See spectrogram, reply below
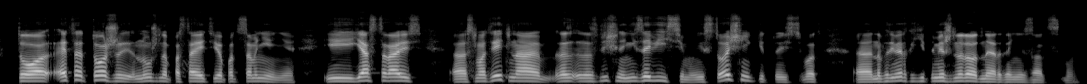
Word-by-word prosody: то 155 0 +6
это 200 +3 +2
тоже 150 - 0
нужно 150 +2 -4
поставить 140 0 0
ее 140 - 0
под 145 -3 -7
сомнение. 120 -8 -6 0.2
И 140 - -5
я 150 +4 +5
стараюсь, 175 -2 +3 0.3
а, 125 +1 0
смотреть 160 - 0
на 155 -3 +4
раз 155 +1 0
различные 150 +3 -4
независимые 160 -9 -3
источники. 185 - -2
То 115 - -11
есть 110 -1 -10
вот, 125 +1 -5 0.4
э, 120 0 +2
например, 150 +6 -1
какие-то 155 +1 -11
международные 155 -3 +3
организации. 110 -5 -7
150 Hz, 145 wpm, -23 LUFS, 125-160 Hz, 0.4 s, то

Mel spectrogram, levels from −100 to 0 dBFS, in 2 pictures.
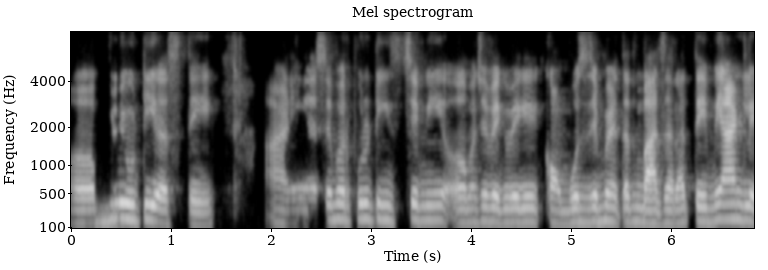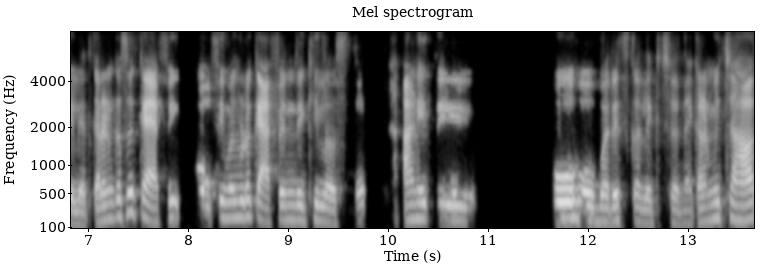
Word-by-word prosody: अ, 145 - -8 0.2
blue 180 +3 0
T 180 -1 +1
असते 135 -2 -4 0.7
आणि 145 0 -9
असे 160 - -6
भरपूर 185 +1 -3
टीज 175 -4 -7
चे 180 - -1
मी 170 0 -6
अ, 150 - -4
म्हणजे 150 +2 -6
वेगवेगळे 155 0 -1
कॉम्बोज 150 +1 -3
जे 160 - 0
मिळतात 160 -1 -2
बाजारात, 145 +1 +1
ते 160 - +2
मी 165 +3 -2
आणलेले 175 -6 +2
आहेत - - -5
कारण 175 +2 +2
कसं 210 +6 0
कॅफे 400 0 +7 0.3
कॉफीमध्ये 195 +3 -2
थोडं 205 +1 0
कॅफेन 175 0 +5
देखील 170 -1 -3
असतं. 155 - -4 0.4
आणि 180 +3 +5
ते 185 -1 -1 1.1
हो, 195 0 +9
हो. 180 -3 +4
बरेच 165 0 0
कलेक्शन 145 -2 -7
आहे 140 - -8
कारण 155 +2 -1
मी 190 - -1
चहा 175 0 +6
165 Hz, 170 wpm, -23 LUFS, 150-180 Hz, 1.1 s, हो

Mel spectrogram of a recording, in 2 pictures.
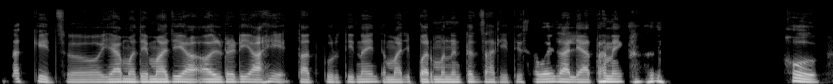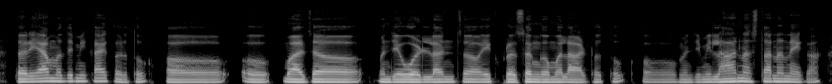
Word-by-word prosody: नक्कीच. 125 -4 -3
अ, 110 - -2 0.3
यामध्ये 120 +1 +4
माझी 120 +1 +5
अलरेडी 120 +1 +3
आहे 110 -1 0
तात्पुरती 110 +1 -3
नाही. 120 +1 +2
तर 115 - -3
माझी 110 0 0
परमनंटच 115 0 +2
झाली, 110 -2 -2
ती 115 - -4
सवय 120 +3 +2
झाली 120 -2 +4
आता, 125 +4 +3
नाही 125 0 +6
का. 115 - 0 1.5
हो, 125 -8 +6 0.3
तर 125 0 +1
यामध्ये 145 +1 -1
मी 145 0 -3
काय 145 0 -1
करतो, 120 +1 -6 0.2
अ, 115 - -3 0.7
अ, 115 -2 -2 0.2
माझ 115 -1 +1
अ, 120 -1 0 0.2
म्हणजे 120 -1 -1
वडिलांचा 115 +1 -1
एक 115 +1 -4
प्रसंग 120 0 0
मला 115 0 -2
आठवतो. 110 +3 -9 0.2
अ, - - -10 0.3
म्हणजे 110 0 -8
मी 120 +1 -4
लहान 130 +4 0
असताना 135 0 -3
नाही 125 -3 -3
का, 125 +2 -9
120 Hz, 150 wpm, -21 LUFS, 115-125 Hz, 1.5 s, नाही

